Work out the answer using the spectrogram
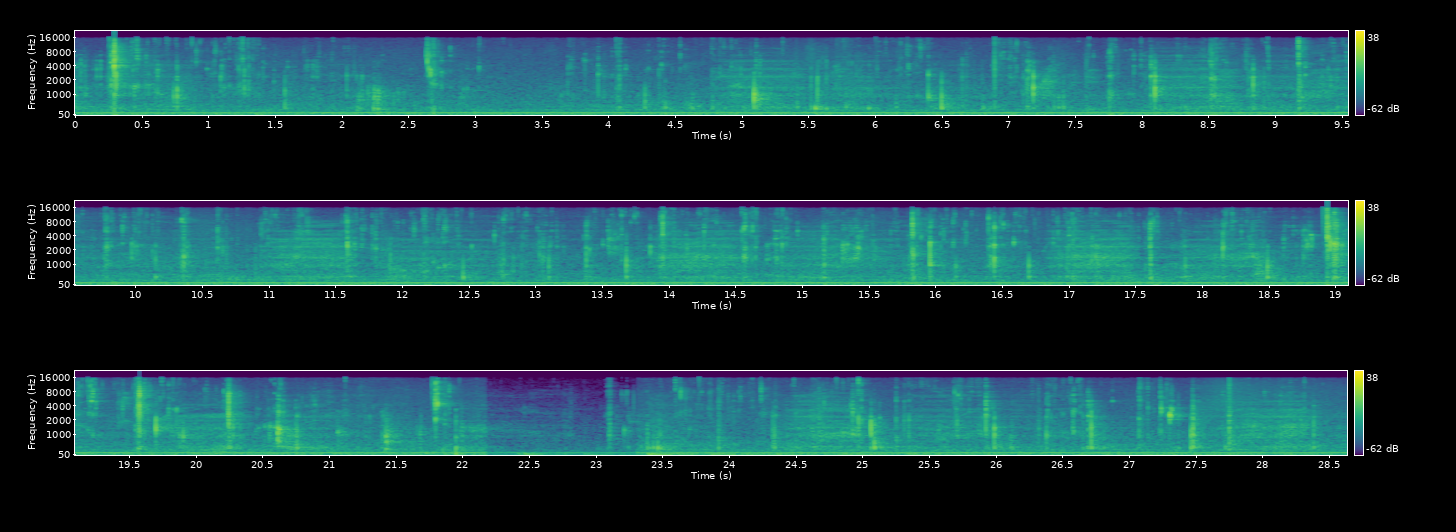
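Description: A person chewing a chewy ramie-leaf rice cake (mosi-tteok) close to the microphone, with many short wet clicks and smacks from the mouth at irregular intervals. A steady low hum runs underneath.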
